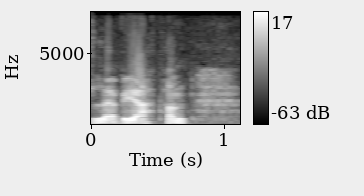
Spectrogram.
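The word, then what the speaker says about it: לִוְיָתָן: like Levan but it's it's the original Hebrew pronunciation so it's leviatan and it's a Hebrew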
